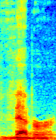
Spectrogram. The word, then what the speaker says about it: Weber: of a guy named Max Weber or verber if you want to go with the German pronunciation of this who put forth the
